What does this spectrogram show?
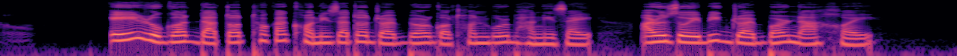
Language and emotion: Assamese, neutral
